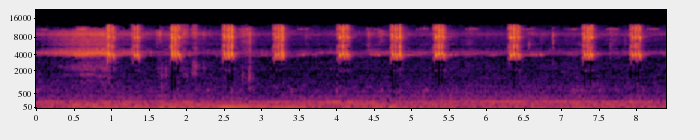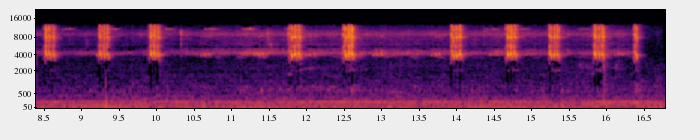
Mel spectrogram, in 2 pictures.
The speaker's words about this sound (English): I have a feeling by now, by the third passage, you would have guessed that was a cricket. This is called the April Chirper, and we're going to listen to the April Chirper song one more time.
